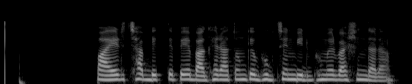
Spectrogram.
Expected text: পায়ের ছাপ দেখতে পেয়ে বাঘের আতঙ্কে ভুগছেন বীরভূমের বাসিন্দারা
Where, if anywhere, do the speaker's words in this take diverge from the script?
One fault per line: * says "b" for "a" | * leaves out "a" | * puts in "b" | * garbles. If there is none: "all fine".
all fine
